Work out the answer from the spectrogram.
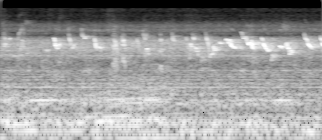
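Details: Lombok white-eye, locally kecial kuning, giving dense fast ngeriwik twitter: crowded high chirps and slurred notes throughout, with a low humming background.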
